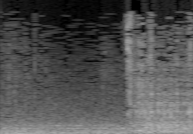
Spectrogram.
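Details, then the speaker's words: Starter motor on an apprentice-built training vehicle wiring circuit, switched with a Lucas key: steady buzzing whir without knocks or grinding, rising slightly in level partway through; the starter spins freely; normal cranking. "So Lucas put in the Lucas key now, and we should hear the starter going. So there we hear the starter going."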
